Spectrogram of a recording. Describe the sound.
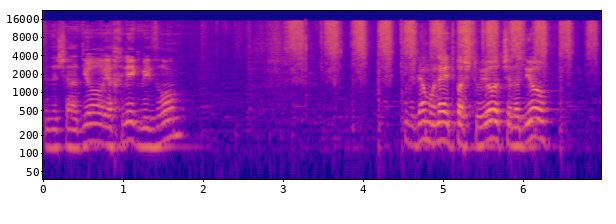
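Rhythmic, scratchy sanding strokes rub across parchment, several quick passes heard close up, alone for a moment and then continuing beneath a person speaking.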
